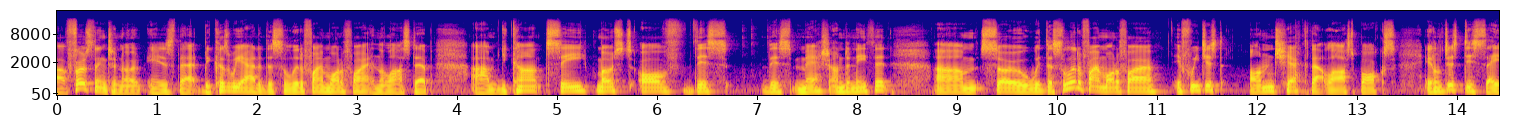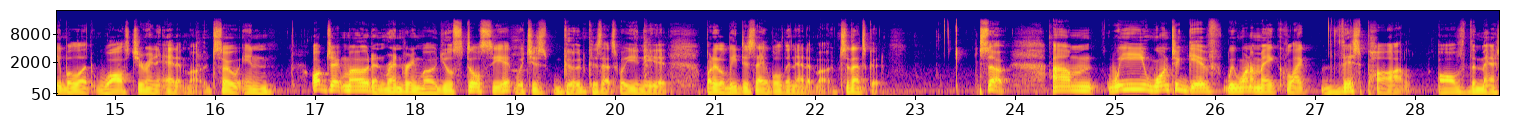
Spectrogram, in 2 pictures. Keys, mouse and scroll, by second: 3.8-4.4 scroll up 1, 4.4 middle click, 4.7 middle click, 6.1 click, 6.6 click, 6.9 click, 7.1 click, 12.4 click, 13.5 middle click, 15.8 Tab, 20.3 Tab, 23.0 middle click, 23.3-23.6 scroll up 1, 23.6 middle click, 24.3 click, 25.9 click.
